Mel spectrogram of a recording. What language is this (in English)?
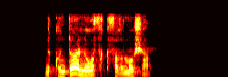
Kabyle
